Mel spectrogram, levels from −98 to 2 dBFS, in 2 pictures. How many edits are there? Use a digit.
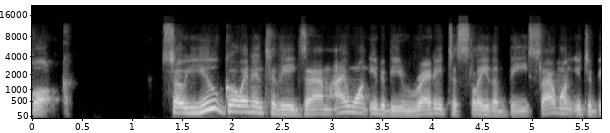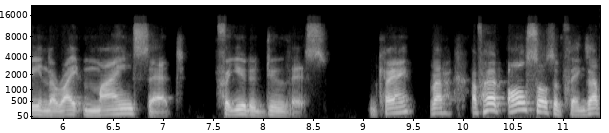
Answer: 1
